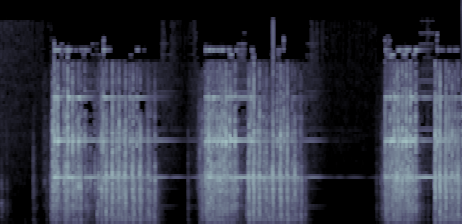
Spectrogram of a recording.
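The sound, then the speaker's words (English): A telephone ringtone, triggered by pushing a blue phone button, rings in three loud bursts, each a pair of rapid trilling rings separated by short pauses, clear with no talking. “Do you want to push the phone button?”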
